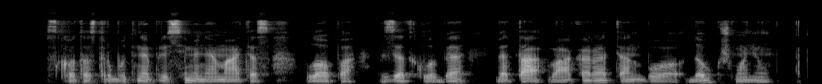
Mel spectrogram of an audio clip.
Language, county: Lithuanian, Panevėžys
